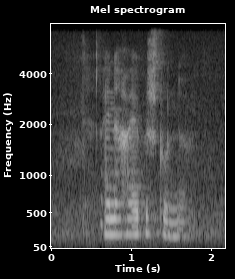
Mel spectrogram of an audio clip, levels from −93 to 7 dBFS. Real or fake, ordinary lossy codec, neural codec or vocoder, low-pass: real; none; none; 7.2 kHz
